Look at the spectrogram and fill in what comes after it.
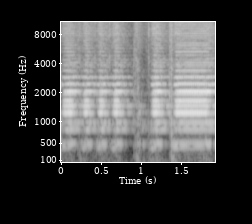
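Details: Toyota Tundra with inoperative horn, after replacing the faulty clock spring and reconnecting the battery: a few short honks then a longer one, each a clear steady blare with no dropout; horn now works.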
